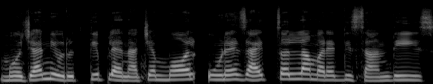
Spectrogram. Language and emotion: Goan Konkani, sad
